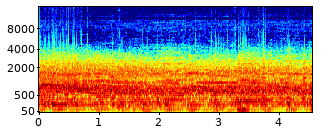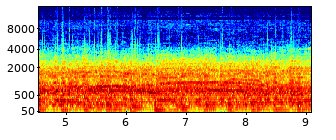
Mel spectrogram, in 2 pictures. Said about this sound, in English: Listen to that crowd. They're cheering in the streets as Fred Allen leads his weekly parade at the old town hall.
